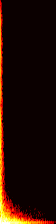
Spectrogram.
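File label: UGANDA drum, Heart of Africa; Spectrasonics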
